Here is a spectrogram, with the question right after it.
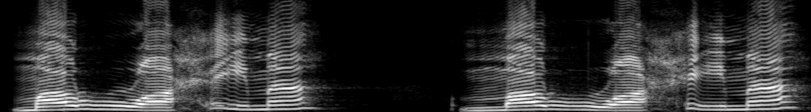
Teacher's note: نون ساکن کے بعد پھر را آ رہا ہے تو اس کو ہم بغیر غنہ کے ادا کریں گے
